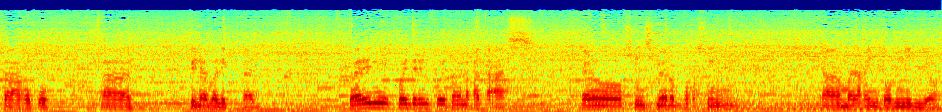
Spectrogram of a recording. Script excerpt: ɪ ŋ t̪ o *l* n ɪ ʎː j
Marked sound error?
yes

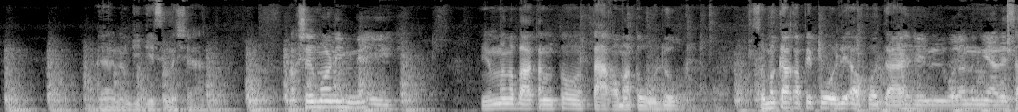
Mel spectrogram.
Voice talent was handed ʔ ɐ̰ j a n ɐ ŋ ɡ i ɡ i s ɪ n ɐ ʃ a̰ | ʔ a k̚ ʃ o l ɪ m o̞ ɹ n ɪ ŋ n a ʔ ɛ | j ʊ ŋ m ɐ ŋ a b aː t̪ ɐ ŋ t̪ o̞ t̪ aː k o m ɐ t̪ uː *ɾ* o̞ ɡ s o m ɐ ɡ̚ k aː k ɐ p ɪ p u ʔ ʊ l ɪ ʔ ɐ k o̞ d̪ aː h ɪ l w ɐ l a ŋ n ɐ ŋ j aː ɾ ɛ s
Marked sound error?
yes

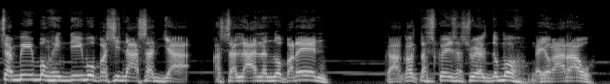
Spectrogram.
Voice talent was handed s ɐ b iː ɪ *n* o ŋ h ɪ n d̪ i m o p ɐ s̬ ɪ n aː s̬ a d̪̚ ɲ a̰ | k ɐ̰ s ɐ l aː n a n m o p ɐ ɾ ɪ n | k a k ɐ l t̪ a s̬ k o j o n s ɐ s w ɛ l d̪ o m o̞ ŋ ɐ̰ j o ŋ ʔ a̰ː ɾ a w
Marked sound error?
yes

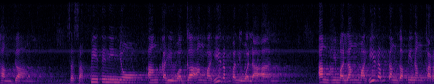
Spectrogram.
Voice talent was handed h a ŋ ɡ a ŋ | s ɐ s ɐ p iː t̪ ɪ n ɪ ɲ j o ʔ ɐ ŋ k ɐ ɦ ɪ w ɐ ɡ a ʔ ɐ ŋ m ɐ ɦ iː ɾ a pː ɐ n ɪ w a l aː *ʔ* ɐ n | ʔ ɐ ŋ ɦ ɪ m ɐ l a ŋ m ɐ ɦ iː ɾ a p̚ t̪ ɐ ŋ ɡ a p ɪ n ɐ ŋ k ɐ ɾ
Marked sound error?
no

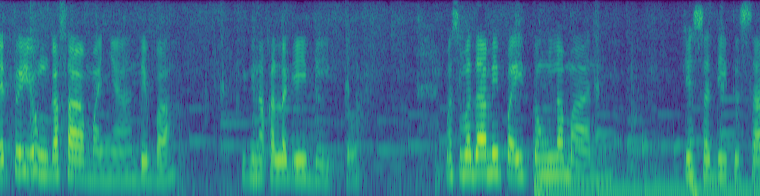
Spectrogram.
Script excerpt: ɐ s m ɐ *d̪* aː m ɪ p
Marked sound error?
no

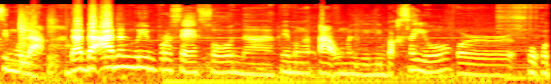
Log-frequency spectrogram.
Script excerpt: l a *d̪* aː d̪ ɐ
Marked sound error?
no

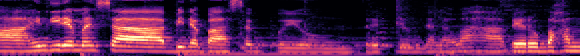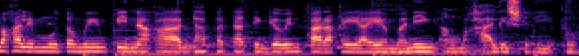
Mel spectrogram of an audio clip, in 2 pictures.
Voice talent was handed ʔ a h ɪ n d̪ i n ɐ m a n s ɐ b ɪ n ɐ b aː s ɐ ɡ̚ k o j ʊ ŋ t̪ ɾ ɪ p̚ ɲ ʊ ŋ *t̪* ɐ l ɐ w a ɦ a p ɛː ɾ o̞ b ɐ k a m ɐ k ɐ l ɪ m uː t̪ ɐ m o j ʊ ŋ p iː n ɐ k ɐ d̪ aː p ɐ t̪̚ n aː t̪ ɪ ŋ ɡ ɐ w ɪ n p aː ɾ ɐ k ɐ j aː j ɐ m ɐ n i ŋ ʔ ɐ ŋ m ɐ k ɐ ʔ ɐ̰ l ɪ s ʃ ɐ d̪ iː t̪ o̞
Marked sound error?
yes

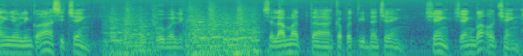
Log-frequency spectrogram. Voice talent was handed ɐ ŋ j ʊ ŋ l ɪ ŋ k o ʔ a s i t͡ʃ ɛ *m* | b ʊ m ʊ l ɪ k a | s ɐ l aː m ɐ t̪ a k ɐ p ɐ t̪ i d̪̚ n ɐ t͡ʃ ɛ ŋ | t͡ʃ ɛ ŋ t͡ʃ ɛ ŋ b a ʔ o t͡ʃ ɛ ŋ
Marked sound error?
yes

